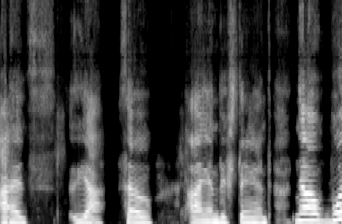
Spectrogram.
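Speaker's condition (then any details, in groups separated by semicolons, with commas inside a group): Cerebral palsy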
